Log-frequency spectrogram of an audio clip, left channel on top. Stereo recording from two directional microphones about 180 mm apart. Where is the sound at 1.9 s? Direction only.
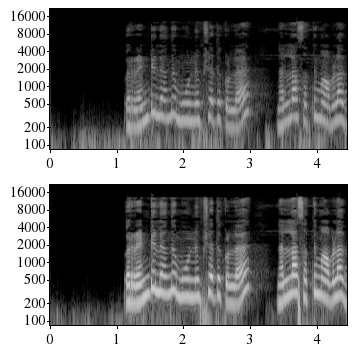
25° right (ahead or behind).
